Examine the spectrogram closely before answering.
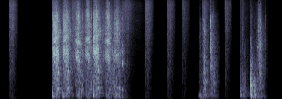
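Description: Wooden blocks thump and knock as they are placed.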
